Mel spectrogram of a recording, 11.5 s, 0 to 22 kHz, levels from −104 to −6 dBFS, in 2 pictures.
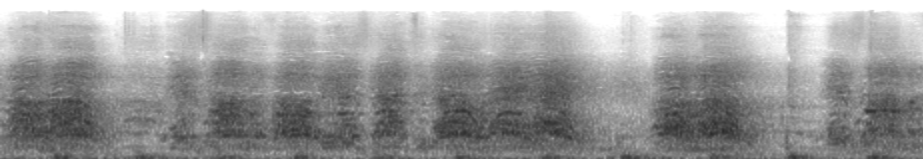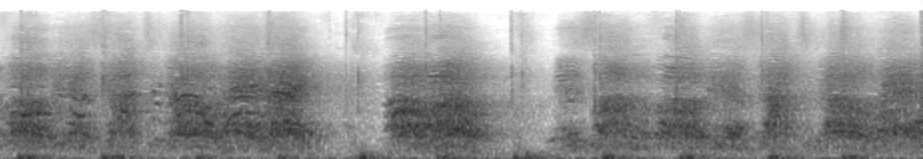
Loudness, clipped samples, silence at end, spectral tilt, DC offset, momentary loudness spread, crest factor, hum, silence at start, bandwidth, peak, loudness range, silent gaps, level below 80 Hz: -28 LUFS; under 0.1%; 0 s; -4 dB/octave; under 0.1%; 13 LU; 18 dB; none; 0 s; 16.5 kHz; -12 dBFS; 2 LU; none; -42 dBFS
